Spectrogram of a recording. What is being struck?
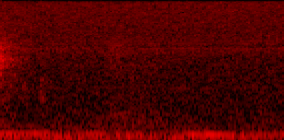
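Nothing is struck.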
